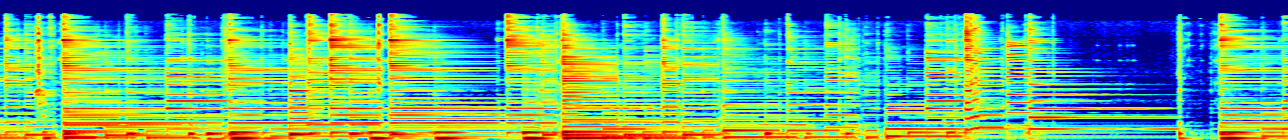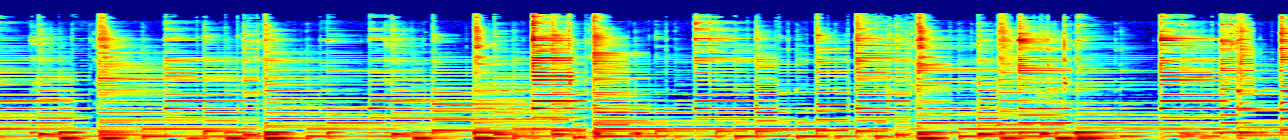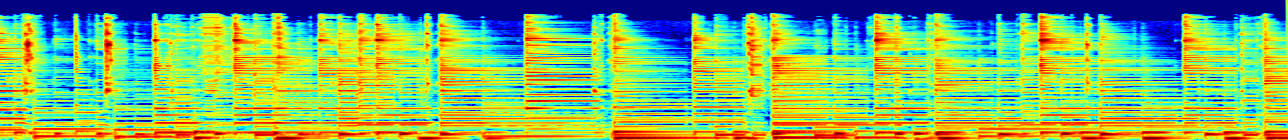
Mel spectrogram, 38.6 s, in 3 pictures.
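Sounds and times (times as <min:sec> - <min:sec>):
parlor guitar: 0:00.0 - 0:38.6.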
